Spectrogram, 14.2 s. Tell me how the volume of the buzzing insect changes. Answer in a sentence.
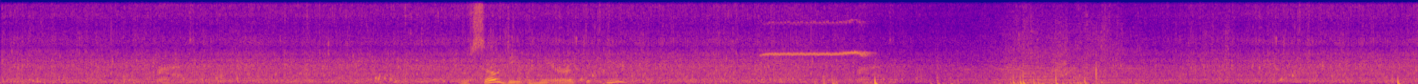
The loudness of the buzzing insect goes up, then down.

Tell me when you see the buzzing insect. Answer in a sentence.
You can hear the buzzing insect from 0.0 to 14.1 s.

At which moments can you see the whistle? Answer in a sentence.
The whistle can be heard from 7.5 to 8.8 s.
